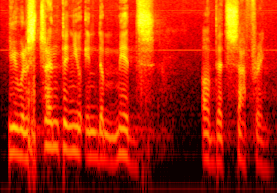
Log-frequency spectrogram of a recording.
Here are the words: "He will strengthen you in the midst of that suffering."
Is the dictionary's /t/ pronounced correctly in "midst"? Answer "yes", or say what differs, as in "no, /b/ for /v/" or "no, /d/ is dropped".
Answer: yes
